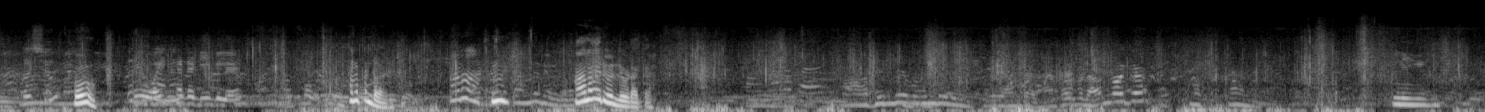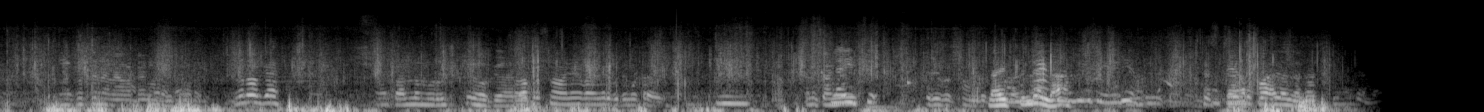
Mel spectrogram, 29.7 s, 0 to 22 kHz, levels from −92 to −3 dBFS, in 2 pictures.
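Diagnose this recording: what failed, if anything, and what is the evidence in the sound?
Nothing stood out on listening, and the smooth fade-out that begins around 27.5 s and finishes at 28.72 s brings the sound down gradually with no click or hard edge.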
